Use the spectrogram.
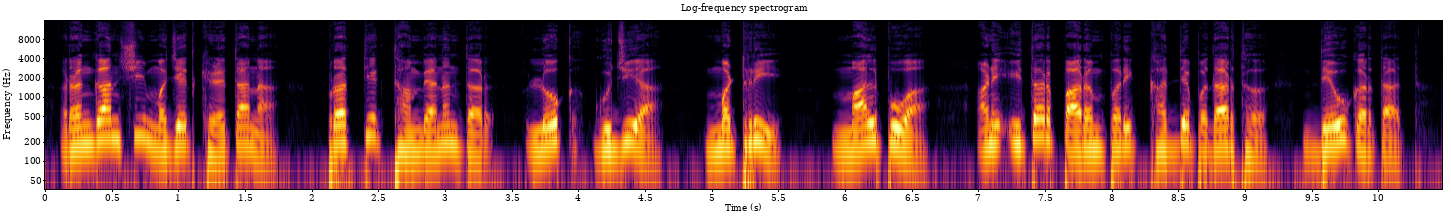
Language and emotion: Marathi, neutral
